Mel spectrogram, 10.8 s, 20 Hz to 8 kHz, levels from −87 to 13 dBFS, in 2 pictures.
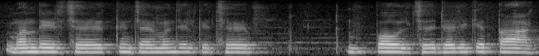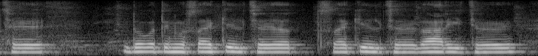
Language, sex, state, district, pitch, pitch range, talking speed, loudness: Maithili, male, Bihar, Madhepura, 170 Hz, 165-175 Hz, 105 wpm, -17 LUFS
